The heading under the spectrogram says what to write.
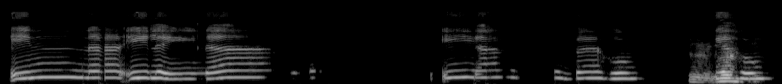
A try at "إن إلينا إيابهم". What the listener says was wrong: அந்த இடையே ஹும் ஹம் ஹும் அப்படி வரக்கூடாது.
